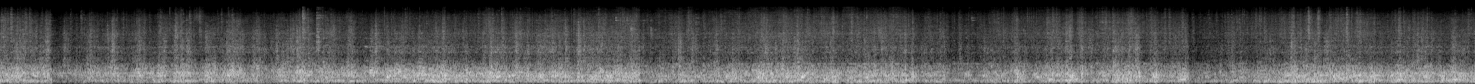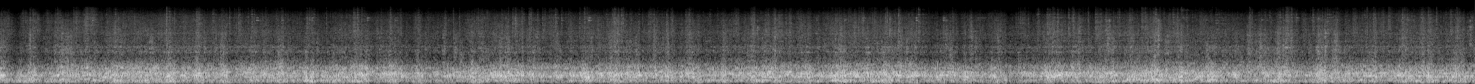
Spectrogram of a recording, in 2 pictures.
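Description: Groudle Glen Railway's 2 ft narrow-gauge carriages running steadily along the track, heard from on board an open carriage: the wheels rumble on the rails.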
